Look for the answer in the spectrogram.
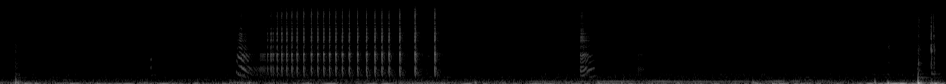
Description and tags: Stepping on a creaky floorboard
floor, creak, creepy, creaky, haunted, Halloween, floorboards, horror, boards, scary, board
